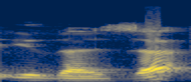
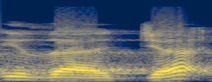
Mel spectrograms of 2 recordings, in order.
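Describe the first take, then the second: First: The word begins with a z sound. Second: The word begins with a j sound. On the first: The speaker calls it wrong. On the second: The speaker calls it right.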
